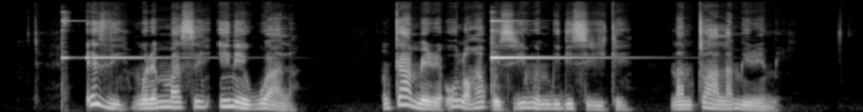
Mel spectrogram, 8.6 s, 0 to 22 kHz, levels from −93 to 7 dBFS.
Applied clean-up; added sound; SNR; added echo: neural mask model RNNoise.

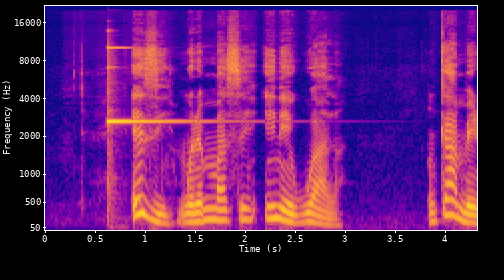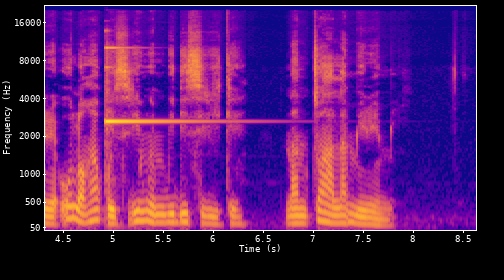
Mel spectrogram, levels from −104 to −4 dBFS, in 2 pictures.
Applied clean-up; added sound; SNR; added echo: none; Glockenspiel; 0 dB; none.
